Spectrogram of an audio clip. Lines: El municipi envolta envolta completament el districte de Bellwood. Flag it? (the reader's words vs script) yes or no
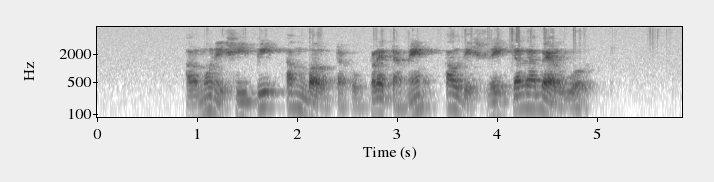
yes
